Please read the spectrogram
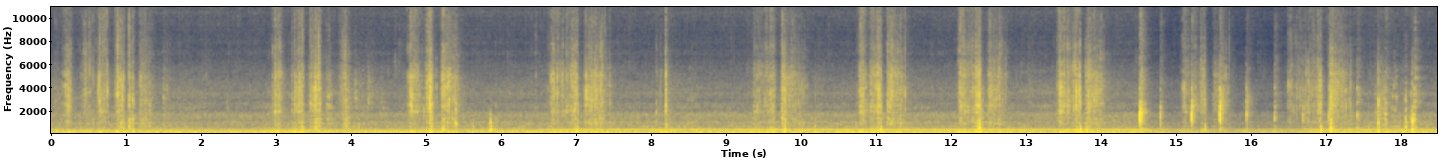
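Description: Sharp kitchen knife slicing through a roll of collard green leaves in quick runs of short cuts, over a steady low hum.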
